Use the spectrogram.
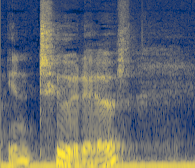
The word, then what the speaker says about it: intuitive: there uh intuitive um but then the second t sounds more like a d it's a flap t because it's between two vowels and it doesn't start a stressed syllable because intuitive is stressed on the second syllable what i recommend is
